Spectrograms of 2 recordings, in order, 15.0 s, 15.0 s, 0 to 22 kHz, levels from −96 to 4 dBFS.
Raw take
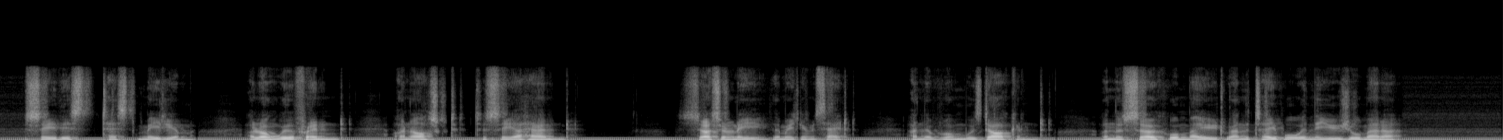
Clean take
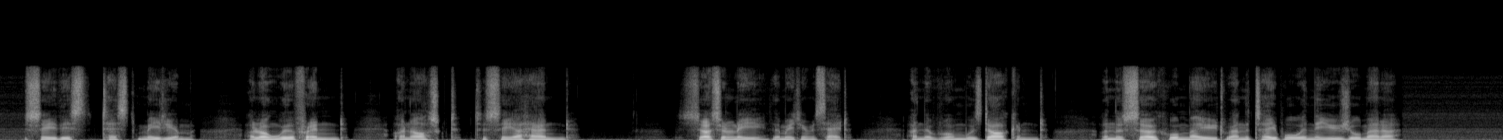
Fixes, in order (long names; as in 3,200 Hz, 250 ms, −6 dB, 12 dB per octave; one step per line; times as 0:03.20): hum removal 49.1 Hz, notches 8
repair the gap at 0:05.70, 7 ms
repair the gap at 0:01.97/0:07.99/0:10.57, 14 ms
echo removal 83 ms −16.5 dB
